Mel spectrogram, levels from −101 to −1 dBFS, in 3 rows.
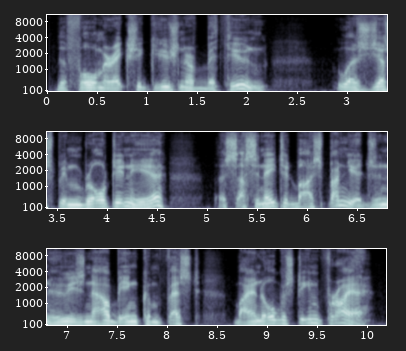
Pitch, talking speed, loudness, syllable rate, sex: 115 Hz, 145 wpm, -19 LUFS, 5.1 syllables/s, male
